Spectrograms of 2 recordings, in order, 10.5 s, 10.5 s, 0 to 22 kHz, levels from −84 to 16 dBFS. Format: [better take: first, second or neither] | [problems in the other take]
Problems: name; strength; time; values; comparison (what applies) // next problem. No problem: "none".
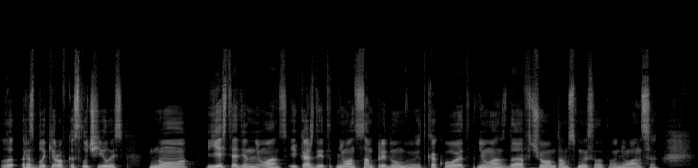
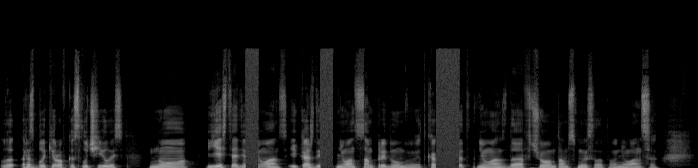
first | audio cutting out; filled with static; at 3.5 s, at 5 s and at 6.5 s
